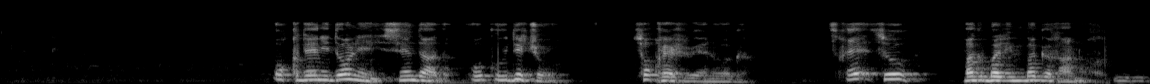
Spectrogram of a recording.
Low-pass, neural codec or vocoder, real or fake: 7.2 kHz; codec, 16 kHz, 6 kbps, DAC; fake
